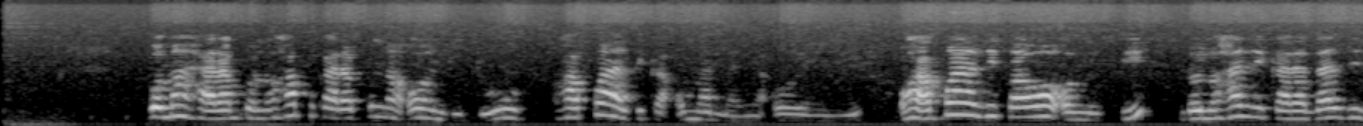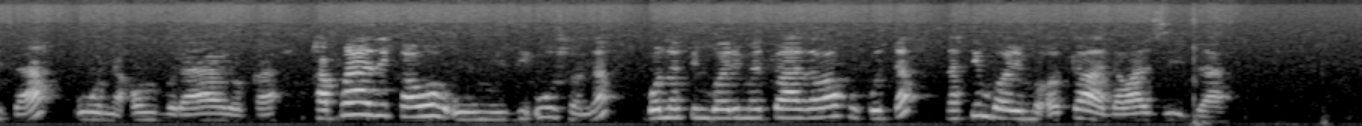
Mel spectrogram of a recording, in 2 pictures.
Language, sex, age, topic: Oshiwambo, female, 18-24, agriculture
